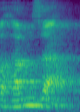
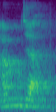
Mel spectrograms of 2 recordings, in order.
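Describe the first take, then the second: First: It starts with h and has a z sound. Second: It drops the h and has a j sound. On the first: The speaker calls it right. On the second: The speaker calls it wrong.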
